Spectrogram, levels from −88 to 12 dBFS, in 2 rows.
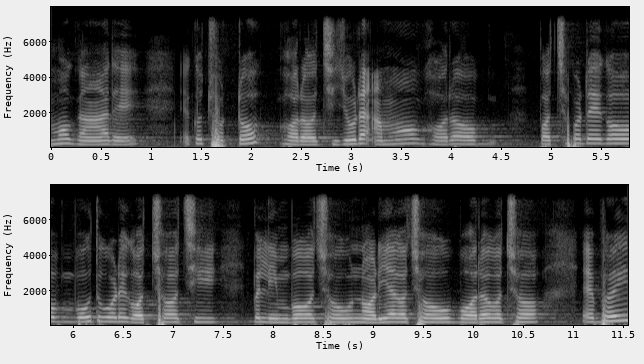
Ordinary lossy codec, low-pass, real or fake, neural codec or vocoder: none; 7.2 kHz; real; none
